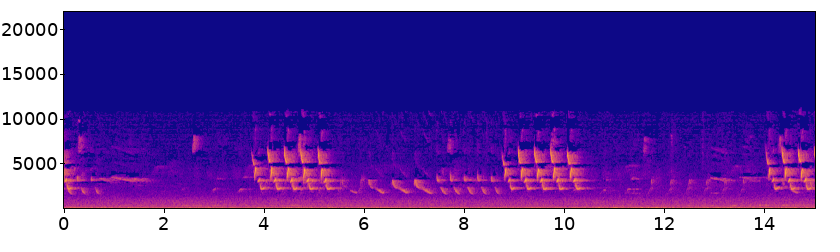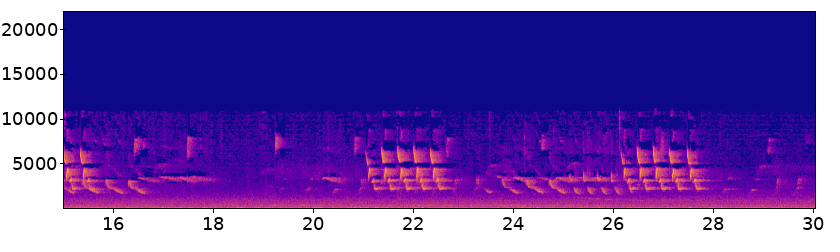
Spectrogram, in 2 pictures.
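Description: A songbird singing a short, fast phrase of rapid high notes five times, a few seconds apart, with faint chirps in between. Under it runs a steady low rumble.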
